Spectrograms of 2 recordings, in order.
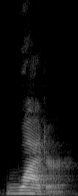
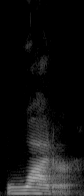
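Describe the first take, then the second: First: It is said in an American English accent. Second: It is said in an American English accent.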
